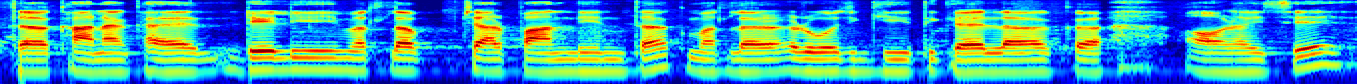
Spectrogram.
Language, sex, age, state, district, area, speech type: Maithili, male, 18-30, Bihar, Muzaffarpur, rural, spontaneous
